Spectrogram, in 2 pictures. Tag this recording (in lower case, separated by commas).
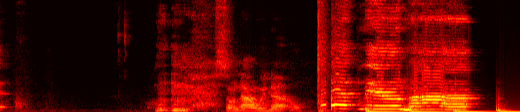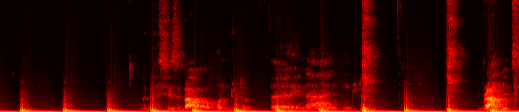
speech, music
